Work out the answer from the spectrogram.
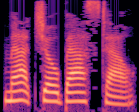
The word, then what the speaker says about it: Mathieu Bastareaud: Matt you bastard French pronunciation Matt Joe Bastile born the 17th of September 1988 is a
